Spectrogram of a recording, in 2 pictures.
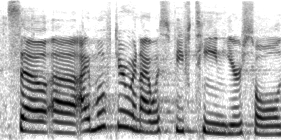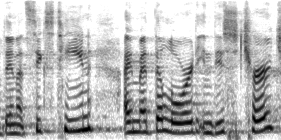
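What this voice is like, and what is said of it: Mexican Spanish accent in English. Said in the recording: “I was born and raised in Monterrey, Mexico, as you can tell by my accent and mispronunciations of words”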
